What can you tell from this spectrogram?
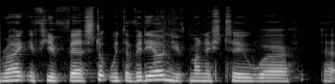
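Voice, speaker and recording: Speaking at a fairly quick pace with a Yorkshire accent, the woman has a fairly low pitch, a dark, mellow tone and fairly even intonation. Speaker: teacher. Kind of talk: informal classroom explanation. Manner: monotone.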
